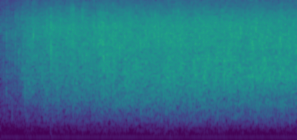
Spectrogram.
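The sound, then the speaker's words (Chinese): An audience breaks into applause at the end of a talk on teaching Chinese language and children's reading, a dense, steady wash of many hands clapping that swells within the first moment and holds at an even, fairly loud level throughout, with no voices. “哦，稍等，掌声稍等。”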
